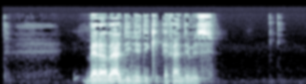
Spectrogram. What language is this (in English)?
Turkish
